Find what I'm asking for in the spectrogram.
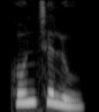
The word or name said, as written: ಗೊಂಚಲು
